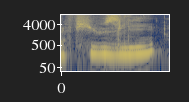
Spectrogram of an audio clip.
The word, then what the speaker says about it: Fuseli: Fuseli. Donc, il y a eu un dérivé orthographique. Donc, on est passé de Fuseli à Fuseli en Angleterre.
